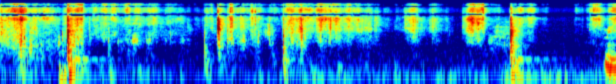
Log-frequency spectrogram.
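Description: Scissors snipping paper pieces for journal pages, quiet and close, with scattered crisp cuts and rustles separated by pauses.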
